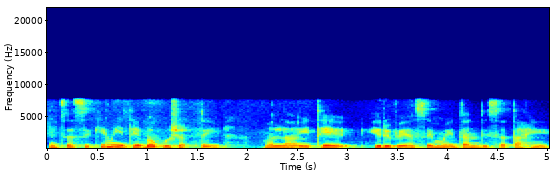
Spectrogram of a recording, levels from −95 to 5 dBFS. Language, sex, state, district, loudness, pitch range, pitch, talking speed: Marathi, male, Maharashtra, Solapur, -17 LUFS, 200-245 Hz, 230 Hz, 155 wpm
